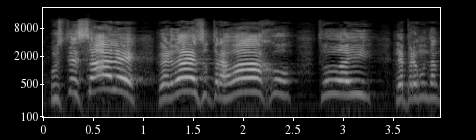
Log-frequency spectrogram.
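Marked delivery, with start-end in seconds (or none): none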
